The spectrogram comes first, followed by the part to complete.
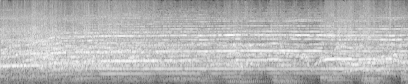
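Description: Electronic keyboard holding a sustained chord, with low bass notes coming in about a second and a half in and changing every half second or so, under a congregation cheering and shouting.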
